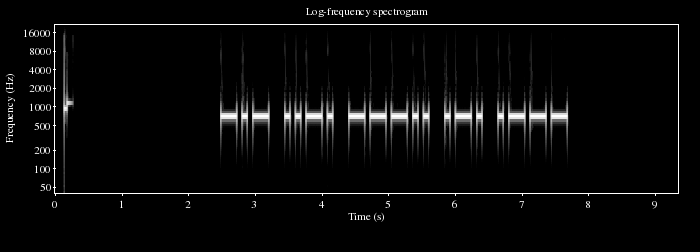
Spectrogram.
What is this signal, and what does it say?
Morse code, heard as a keyed tone, about 15 wpm, 700 Hz. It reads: KF8RJ
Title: USA Call Signs - 5 Characters - Repeated 3x - 15wpm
